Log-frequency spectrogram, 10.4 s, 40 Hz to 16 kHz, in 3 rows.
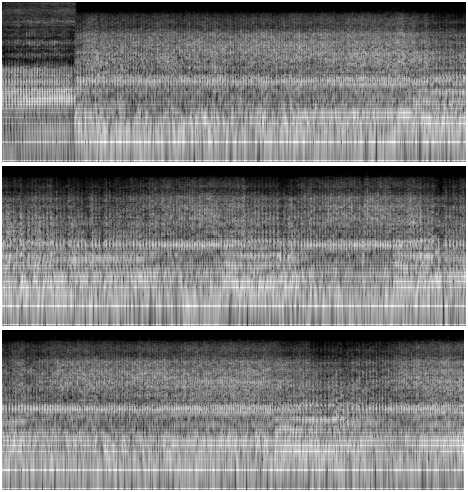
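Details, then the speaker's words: GTS minibike with a Predator 224 engine climbing a hill on a cheap generic 16-tooth clutch, already oiled: the engine revs up and wavers under load while road speed lags. The centrifugal clutch is slipping and throwing sparks. "yeah now you can hear it slip when you get on it"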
